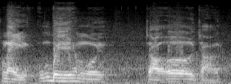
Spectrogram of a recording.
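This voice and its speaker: A man's voice: medium pitch, rapid-fire, slight background noise, poor audio. A man with a southern Vietnamese accent chatting casually to viewers on an eating show, chewing as he talks, exclaiming and repeating himself. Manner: chewing and eating while talking. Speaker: mukbang vlogger.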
